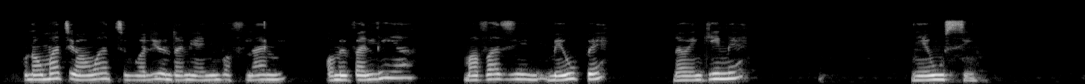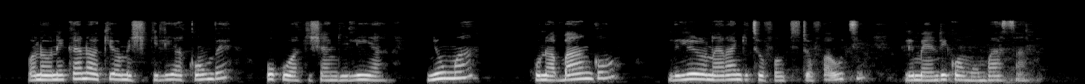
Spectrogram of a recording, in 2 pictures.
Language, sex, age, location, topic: Swahili, female, 25-35, Mombasa, government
